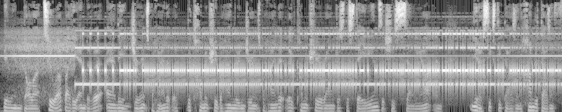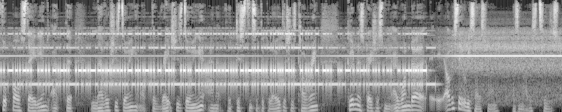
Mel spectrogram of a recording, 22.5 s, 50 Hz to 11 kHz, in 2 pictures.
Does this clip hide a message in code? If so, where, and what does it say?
Yes: RTTY (50 baud, 450 Hz shift) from 1.5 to 19.9 s, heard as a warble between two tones, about 1100 Hz centre, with a steady whistle near 2040 Hz, room echo and speech in English. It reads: RYRYRYRYRYRYRYRY K7C DE DJ9CA R R FB ANNA. RIG HR 50 W, ANT DIPOLE. WX RAIN, 26 C. BTU K7C DE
